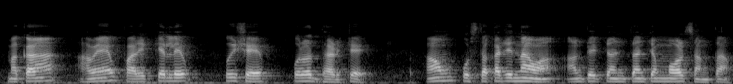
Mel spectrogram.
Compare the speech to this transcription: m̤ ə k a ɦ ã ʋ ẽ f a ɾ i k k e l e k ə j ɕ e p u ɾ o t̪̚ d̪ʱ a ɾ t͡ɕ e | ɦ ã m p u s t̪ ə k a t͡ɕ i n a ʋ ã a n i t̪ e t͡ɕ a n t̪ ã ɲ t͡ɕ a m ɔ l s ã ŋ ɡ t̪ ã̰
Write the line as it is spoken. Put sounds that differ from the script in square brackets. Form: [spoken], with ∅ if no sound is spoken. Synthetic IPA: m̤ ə k a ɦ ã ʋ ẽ f a ɾ i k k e l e [p] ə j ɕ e p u ɾ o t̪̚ d̪ʱ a [ɽ] t͡ɕ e | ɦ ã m p u s t̪ ə k a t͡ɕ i n a ʋ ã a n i t̪ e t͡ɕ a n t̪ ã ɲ t͡ɕ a m ɔ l s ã ŋ ɡ t̪ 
